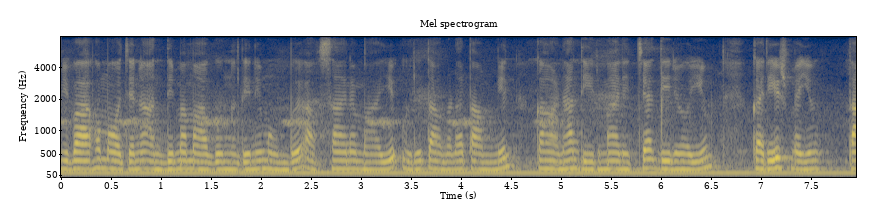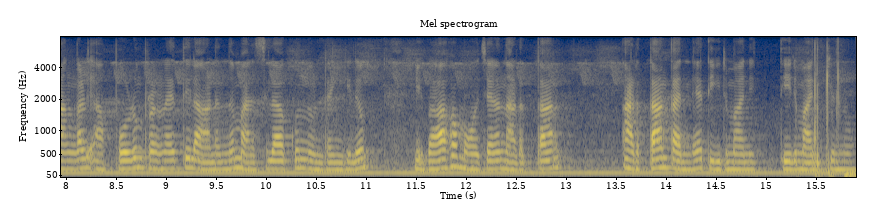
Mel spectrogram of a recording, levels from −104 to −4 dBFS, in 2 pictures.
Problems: low volume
